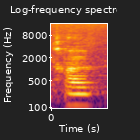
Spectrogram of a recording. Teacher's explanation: But in 朋友, it's like this G is kind of silent. You're just saying 朋. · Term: nasalized sound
